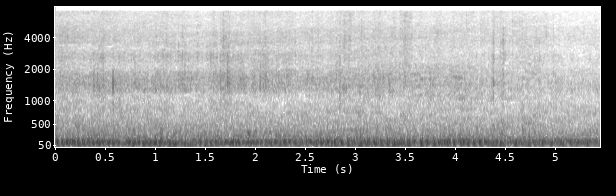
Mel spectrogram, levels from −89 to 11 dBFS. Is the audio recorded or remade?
remade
